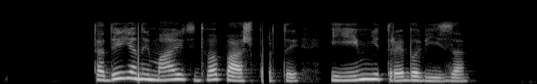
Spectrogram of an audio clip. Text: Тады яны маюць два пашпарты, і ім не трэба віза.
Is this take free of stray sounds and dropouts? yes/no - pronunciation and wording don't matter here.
no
